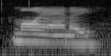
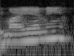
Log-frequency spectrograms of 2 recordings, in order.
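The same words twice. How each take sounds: First: Miami in a mock Irish accent, first vowel rounded to "moy". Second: Said in the usual way. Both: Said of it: "I don't know why I say Miami with an Irish accent".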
